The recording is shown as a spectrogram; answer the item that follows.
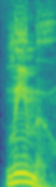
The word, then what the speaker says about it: Limu: So is he only an emu because it rhymes with Limu, as in Liberty Mutual?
